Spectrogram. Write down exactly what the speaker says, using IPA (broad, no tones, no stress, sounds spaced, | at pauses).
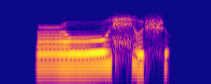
ʕ oː ɕ o ʃ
